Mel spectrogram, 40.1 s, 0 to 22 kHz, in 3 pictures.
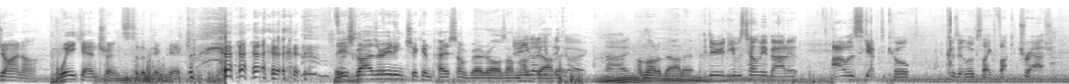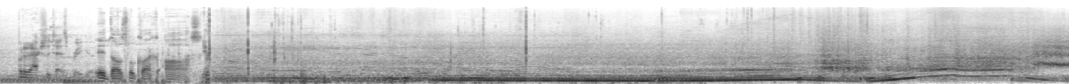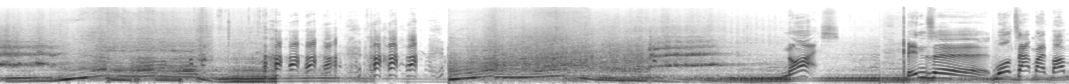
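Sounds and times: car engine revving: 0:07.0 - 0:14.6, 0:16.0 - 0:40.0
tyres squealing and skidding: 0:12.9 - 0:15.0, 0:22.3 - 0:30.0, 0:31.8 - 0:36.5.

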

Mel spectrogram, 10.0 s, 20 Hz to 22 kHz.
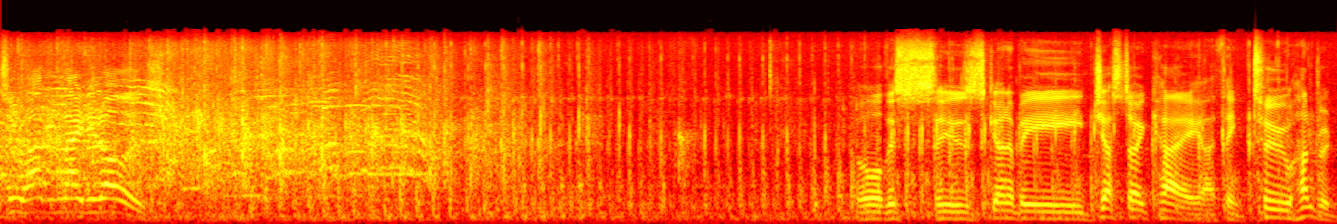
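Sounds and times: prize wheel clicking as it spins: 0:02.0 - 0:10.0.

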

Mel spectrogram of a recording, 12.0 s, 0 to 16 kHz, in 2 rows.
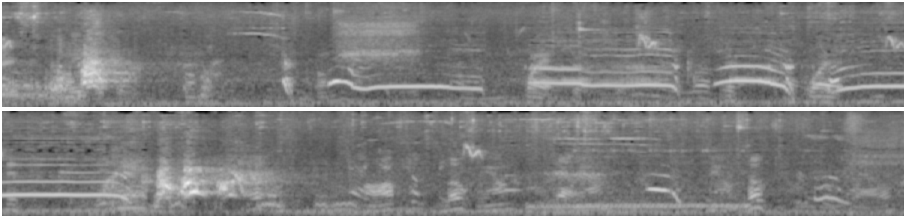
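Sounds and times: huskies howling: 0:00.0 - 0:08.6, 0:09.2 - 0:12.0.

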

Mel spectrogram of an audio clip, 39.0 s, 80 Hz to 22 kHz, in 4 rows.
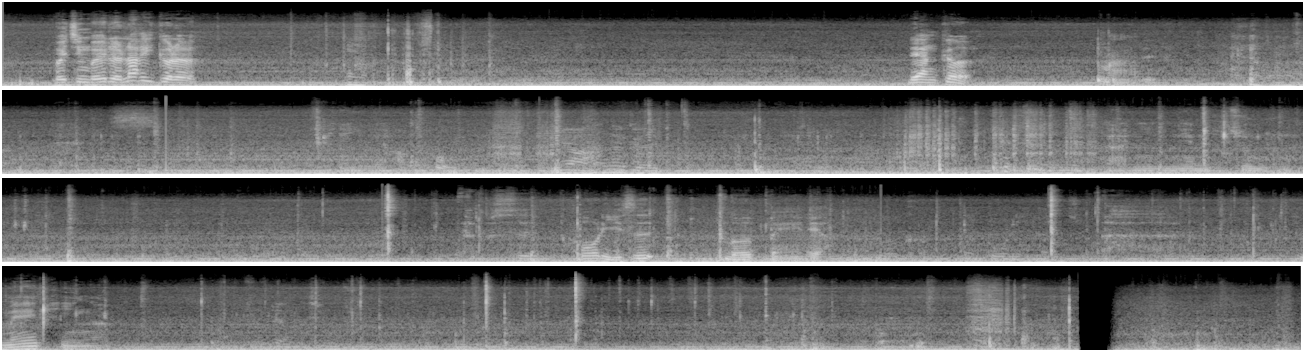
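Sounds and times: boat engine idling: 0:00.0 - 0:39.0.

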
